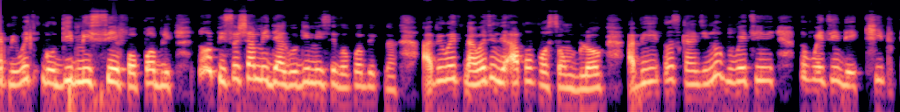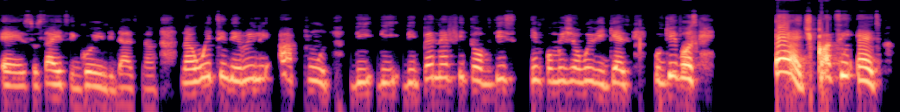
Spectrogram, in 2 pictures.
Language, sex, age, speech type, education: Nigerian Pidgin, male, 15-29, spontaneous, tertiary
